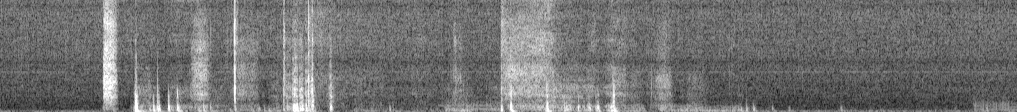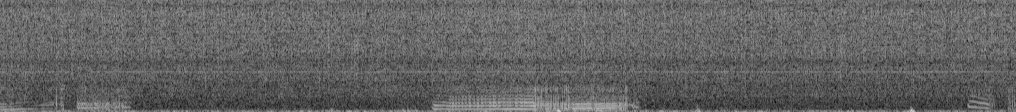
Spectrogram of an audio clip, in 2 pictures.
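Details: Sleeping house cat Rocko snoring while someone draws nearby. Sharp scratching and tapping sounds fill the first few seconds, then two soft, raspy, buzzing snores follow in a quieter stretch.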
